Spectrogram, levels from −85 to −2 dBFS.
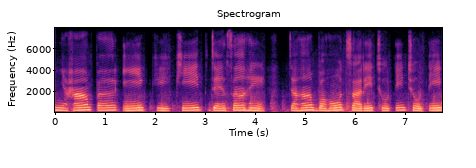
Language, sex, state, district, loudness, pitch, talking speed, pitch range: Hindi, female, Punjab, Fazilka, -14 LUFS, 215 Hz, 95 wpm, 205-225 Hz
